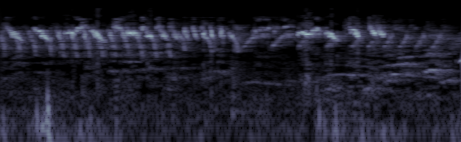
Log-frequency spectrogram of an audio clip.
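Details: Oriental white-eye of the dakun type, kept as a cage bird and used as a master song for training, pours out a fast, high, continuous twittering warble of thin chirps and trills with no pauses.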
